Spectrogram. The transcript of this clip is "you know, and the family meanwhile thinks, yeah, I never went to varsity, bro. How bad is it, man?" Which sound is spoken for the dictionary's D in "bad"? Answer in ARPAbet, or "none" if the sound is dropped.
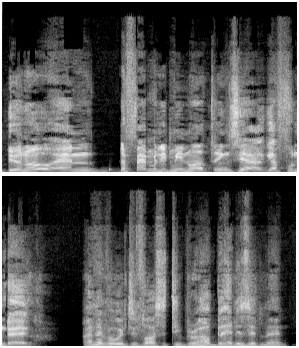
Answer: D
